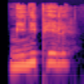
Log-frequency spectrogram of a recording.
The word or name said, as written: minipille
